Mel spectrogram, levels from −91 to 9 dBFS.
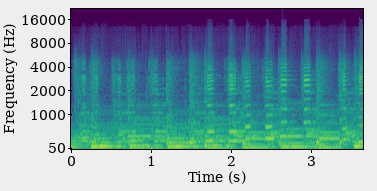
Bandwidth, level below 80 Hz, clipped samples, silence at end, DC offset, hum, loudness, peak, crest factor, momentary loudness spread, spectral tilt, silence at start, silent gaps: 8.8 kHz; -24 dBFS; under 0.1%; 0 s; under 0.1%; none; -13 LUFS; 0 dBFS; 12 dB; 2 LU; -7.5 dB/octave; 0 s; none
